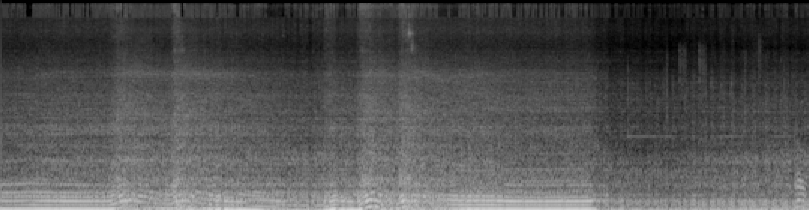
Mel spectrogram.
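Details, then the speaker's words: Rebuilt Kawasaki Ninja motorcycle, cold start with the airbox now fitted, so it is quiet and no longer throaty: a smooth, steady idle, then a few clean throttle blips that rise and fall quickly without popping or rattles; normal idle and revs. "nice and quiet had an air box on it was a bit throaty before obviously because it was sucking hearing straight from the outside but now he's got that air box on"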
